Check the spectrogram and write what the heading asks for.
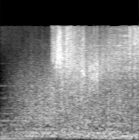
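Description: Film-trailer sound effects: a deep boom and a rushing blast that swells up about three-quarters of a second in, over dramatic orchestral music.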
